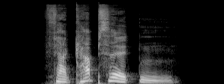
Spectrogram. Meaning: inflection of verkapseln: 1. first/third-person plural preterite 2. first/third-person plural subjunctive II
- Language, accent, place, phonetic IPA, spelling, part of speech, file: German, Germany, Berlin, [fɛɐ̯ˈkapsl̩tn̩], verkapselten, adjective / verb, De-verkapselten.ogg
